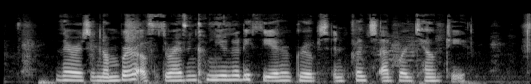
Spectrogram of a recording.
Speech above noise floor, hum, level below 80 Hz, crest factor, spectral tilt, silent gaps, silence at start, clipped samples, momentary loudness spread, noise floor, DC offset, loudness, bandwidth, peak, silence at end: 25 dB; none; -44 dBFS; 16 dB; -4 dB/octave; none; 0.2 s; under 0.1%; 13 LU; -41 dBFS; under 0.1%; -16 LUFS; 11.5 kHz; -2 dBFS; 0 s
